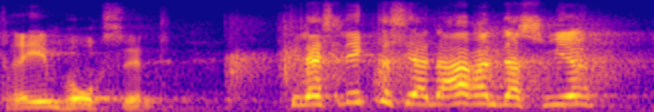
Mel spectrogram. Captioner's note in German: Beifall bei der FDP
